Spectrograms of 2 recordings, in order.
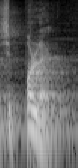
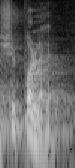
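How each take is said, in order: First: The word begins with an s sound. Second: The word begins with a sh sound. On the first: This is how the Ephraimites said it. The speaker calls it wrong. "십볼렛으로 되는 거예요" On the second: This is how it should be said. The speaker calls it right. "쉬볼렛이라 그래야 되는데"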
